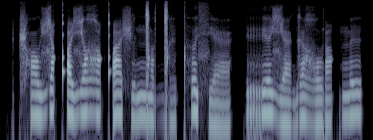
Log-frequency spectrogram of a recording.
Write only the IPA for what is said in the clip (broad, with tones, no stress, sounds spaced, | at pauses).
ʈ͡ʂʰ ɒ˧ ʊ̯ ʑ ɪ˦ qʼ ə˦˨ ʑ ə˦ ʁ ə˦ qʼ æ˦ ʃ ɪ˨˦ ŋ͡ǀ ʌ˧ ɡ͡ǀ ɛ˧ t̪ʰ ə˦ sʲ æ˨ | rʲ ɛ˦ ʑ æ˨ ɡ ɛ˧ ʁ u˨ ɾ ɑ˧ q ŋ ɪ˦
